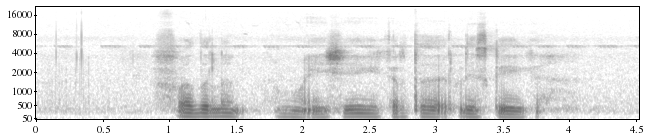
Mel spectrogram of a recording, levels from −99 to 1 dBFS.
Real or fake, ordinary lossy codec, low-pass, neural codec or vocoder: real; none; none; none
